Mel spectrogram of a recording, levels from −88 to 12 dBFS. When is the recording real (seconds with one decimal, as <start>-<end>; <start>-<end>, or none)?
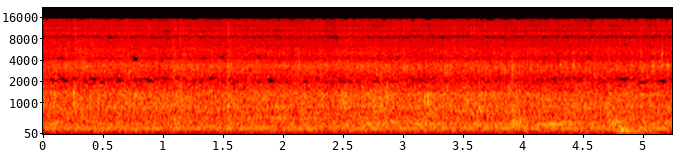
0.0-5.2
